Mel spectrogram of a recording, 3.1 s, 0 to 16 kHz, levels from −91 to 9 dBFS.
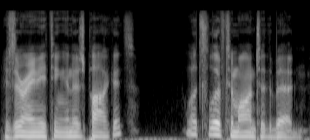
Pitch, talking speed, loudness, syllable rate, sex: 115 Hz, 230 wpm, -17 LUFS, 7.2 syllables/s, male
